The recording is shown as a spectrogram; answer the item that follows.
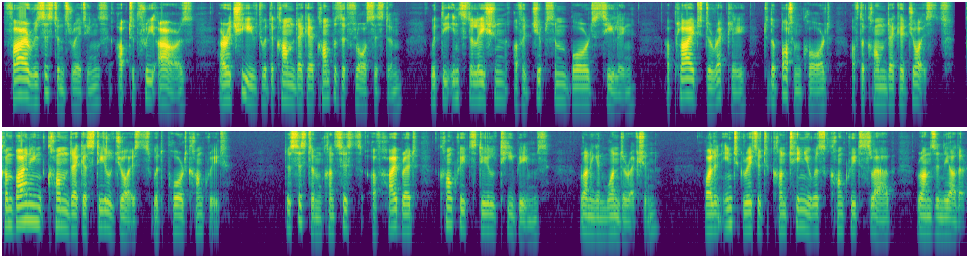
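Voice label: male English documentary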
